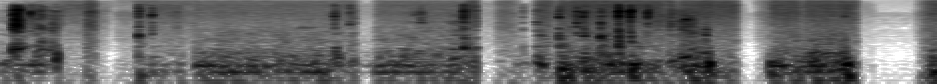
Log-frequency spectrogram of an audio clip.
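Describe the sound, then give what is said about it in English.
Typing on a computer keyboard into a chat: quiet, rapid bursts of clattering keystrokes broken by brief pauses. “I'll paste that into the chat. Why is it not letting me paste? Copy, rather. I'll just write it.”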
